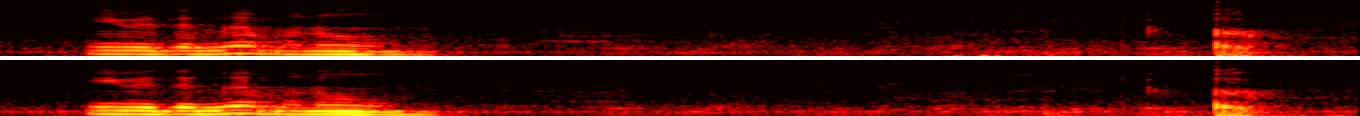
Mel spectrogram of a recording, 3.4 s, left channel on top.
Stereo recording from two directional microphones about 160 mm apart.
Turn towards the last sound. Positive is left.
turn(degrees=-40)  # may be behind; listen again after turning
